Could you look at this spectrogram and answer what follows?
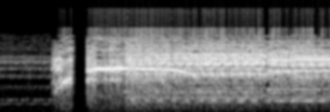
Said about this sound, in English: The girl's horrified scream rises clearly through the night air, reaching the keen ears of Superman flying high above the city.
